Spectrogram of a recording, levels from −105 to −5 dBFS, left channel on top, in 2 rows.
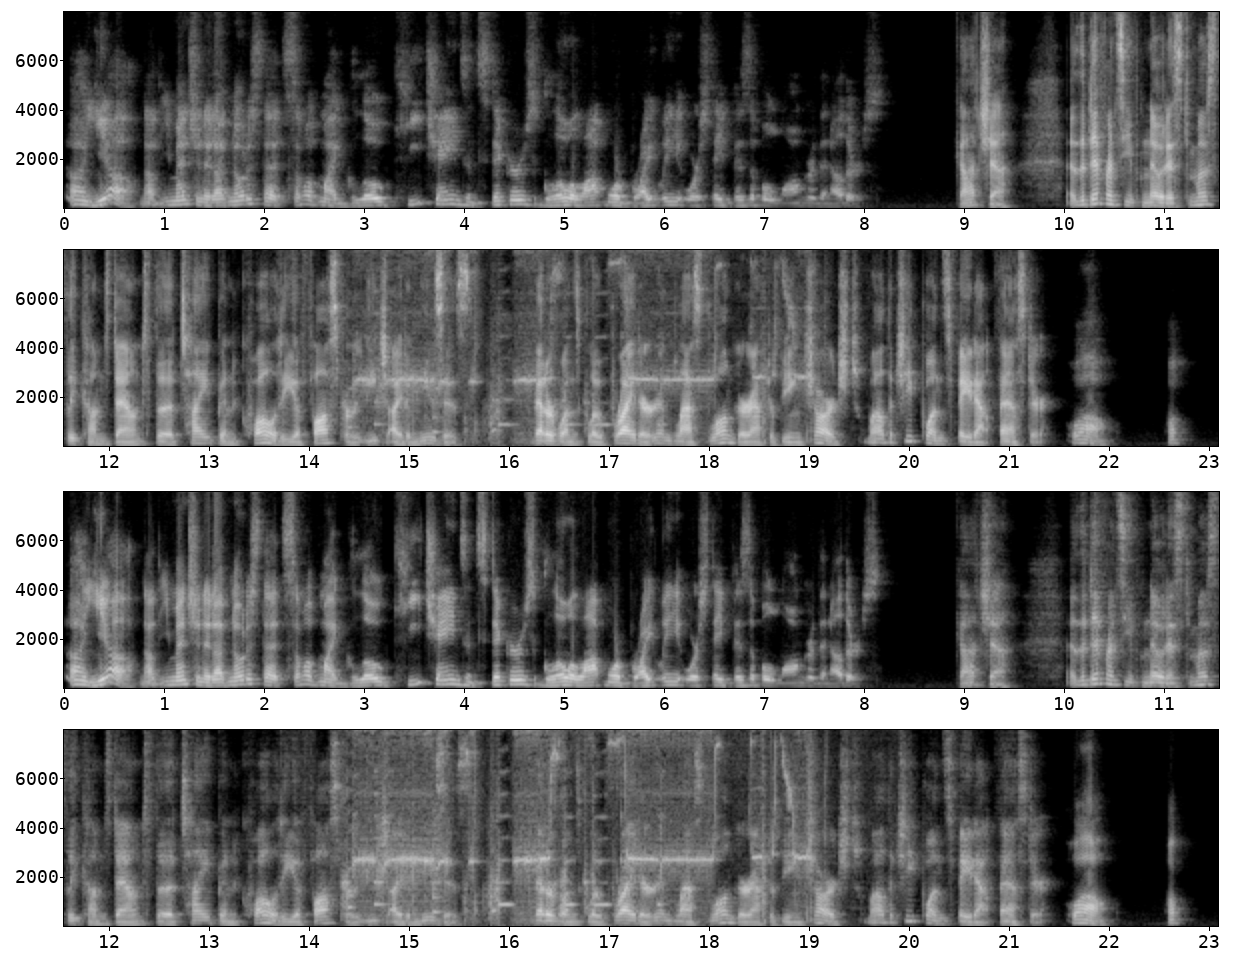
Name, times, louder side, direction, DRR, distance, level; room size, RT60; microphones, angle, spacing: voice 1, 0.0-8.1 21.6-21.9 22.6-22.7, right 4 dB, 75° right, 0.5 m, -32 dB
voice 2, 8.9-9.4 9.7-15.6 16.2-21.4, left 5 dB, 50° left, 0.4 m, -30 dB
sound 1, 14.3-19.1, right 4 dB, 25° right, 0.3 m, -36 dB
3.7 x 2.3 x 4.3 m
head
